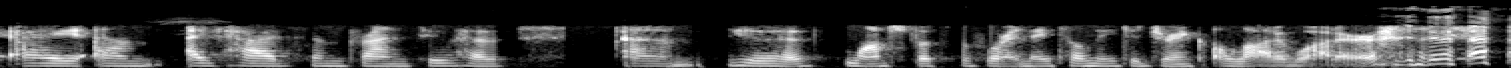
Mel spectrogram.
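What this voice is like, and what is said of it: Slightly gravelly voice. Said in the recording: “my voice is a little gravelly because I've been doing a couple of events”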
